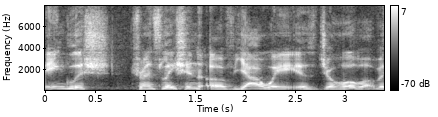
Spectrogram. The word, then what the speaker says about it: Jehovah: pronunciation Jehovah and Yahweh by combining the vowel sign of Adonai and Elohim with the four consonants of the tetragramaton the pronunciation yoah you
